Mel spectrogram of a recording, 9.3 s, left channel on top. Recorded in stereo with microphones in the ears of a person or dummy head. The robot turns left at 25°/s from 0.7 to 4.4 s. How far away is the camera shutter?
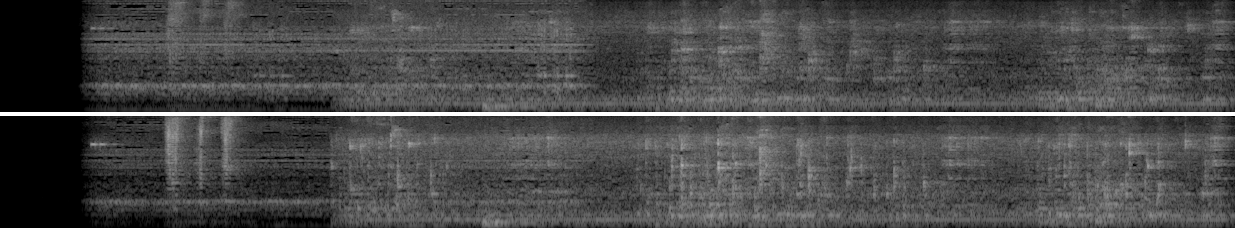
About 0.7 m.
